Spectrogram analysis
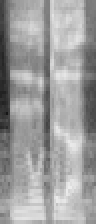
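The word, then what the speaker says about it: نتيلة: तो very easy to remember आप जैसे आज अभी अगर इंग्लिश में आप प्रोनाउंस करेंगे न्यूटिला बनता है न्यूटिला जो जैसे वो चॉकलेट्स की वो स्प्रेड ओवर मिलता है तो नूतला है उनका नाम असल में और इनसे हजरत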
